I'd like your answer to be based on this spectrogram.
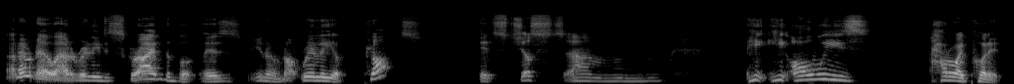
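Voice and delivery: high, hesitant put-on author voice; Neil Gaiman imitation. Streamer imitating an author struggling to describe a book, hesitant and high. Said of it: "you'd hear Neil Gaiman and he goes".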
